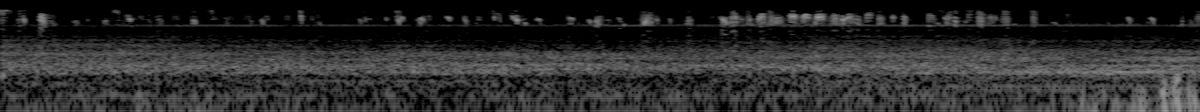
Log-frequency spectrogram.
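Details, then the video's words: Night-flying bats from a roof colony of more than a thousand in a storeroom give sparse shrill clicks, then a dense burst of squeaking chatter midway, with a steady thin hum beneath. "Bats flying at night (with sound)"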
